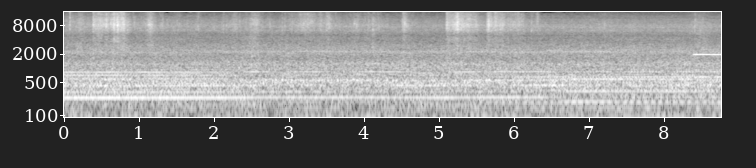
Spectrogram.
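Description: Steady hum of a stationary MRT train's air conditioning and onboard equipment, heard inside the carriage with the doors open at the platform. A thin, high steady tone comes in near the end.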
